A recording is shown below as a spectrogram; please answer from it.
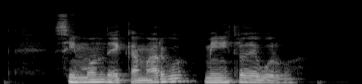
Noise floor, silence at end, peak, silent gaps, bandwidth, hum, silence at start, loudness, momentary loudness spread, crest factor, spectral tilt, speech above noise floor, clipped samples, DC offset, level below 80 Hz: -61 dBFS; 0.65 s; -8 dBFS; none; 11.5 kHz; none; 0.55 s; -25 LUFS; 9 LU; 18 dB; -7 dB/octave; 37 dB; under 0.1%; under 0.1%; -44 dBFS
